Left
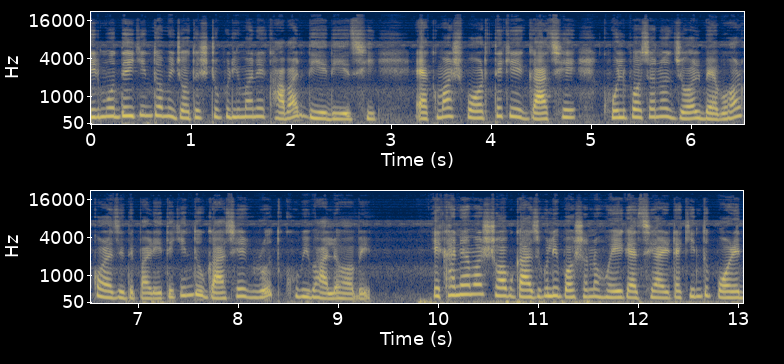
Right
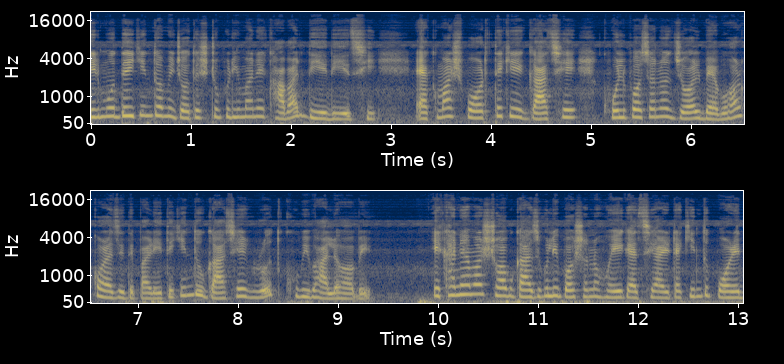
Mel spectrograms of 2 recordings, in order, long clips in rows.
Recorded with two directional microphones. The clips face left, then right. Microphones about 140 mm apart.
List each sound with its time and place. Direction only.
0.0 s a woman's voice: 35° left (ahead or behind)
